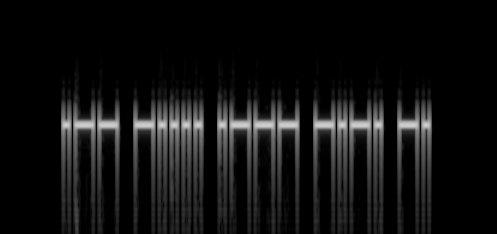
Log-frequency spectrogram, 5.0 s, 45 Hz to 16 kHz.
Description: Morse code, heard as a keyed tone, about 20 wpm, 700 Hz. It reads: W6JCN
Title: USA Call Signs - 5 Characters - Repeated 2x - 20wpm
